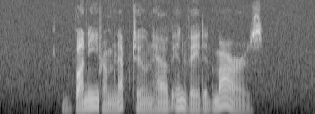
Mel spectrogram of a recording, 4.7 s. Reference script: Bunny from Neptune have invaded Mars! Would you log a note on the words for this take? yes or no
no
